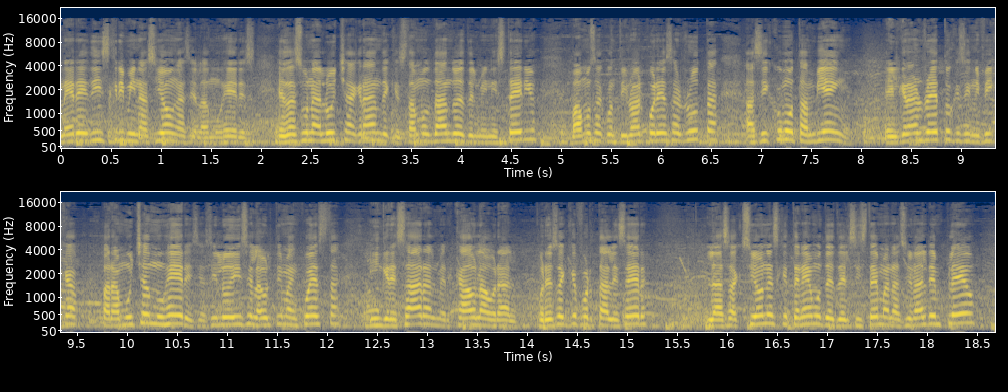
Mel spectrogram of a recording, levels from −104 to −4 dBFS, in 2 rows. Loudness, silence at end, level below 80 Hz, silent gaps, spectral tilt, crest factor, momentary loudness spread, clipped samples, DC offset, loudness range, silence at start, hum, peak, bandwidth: -15 LUFS; 0 s; -62 dBFS; none; -4.5 dB/octave; 14 dB; 6 LU; under 0.1%; under 0.1%; 1 LU; 0 s; none; 0 dBFS; 16.5 kHz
